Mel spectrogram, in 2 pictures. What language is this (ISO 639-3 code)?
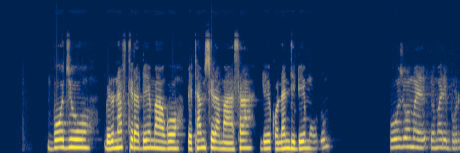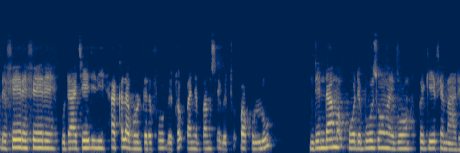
ful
